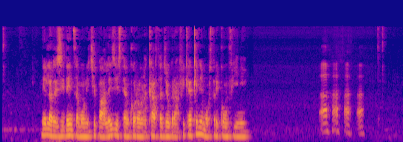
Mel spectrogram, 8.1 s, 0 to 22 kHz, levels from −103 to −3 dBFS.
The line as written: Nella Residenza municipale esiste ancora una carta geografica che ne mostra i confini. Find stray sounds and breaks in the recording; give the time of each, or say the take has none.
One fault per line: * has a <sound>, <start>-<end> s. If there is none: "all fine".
* has a laugh, 6.4-7.3 s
